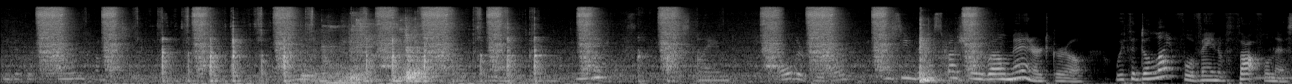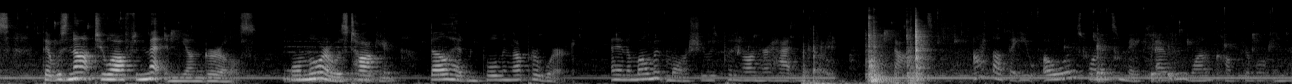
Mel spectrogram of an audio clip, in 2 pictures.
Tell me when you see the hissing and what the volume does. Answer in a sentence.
The hissing can be heard from 0.0 to 10.1 s, at a steady volume.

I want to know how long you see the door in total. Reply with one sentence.
The door can be heard for 3 seconds in total.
